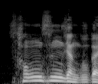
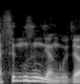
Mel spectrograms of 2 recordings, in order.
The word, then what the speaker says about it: 승승장구: 그것도 나 어떻게 했는지 모르겠는데 YG 같은 경우에는 이제 양현석이 만든 YG 같은 경우 지금까지 승승장구하고 있고 성승장구가 아니라 승승장구죠.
